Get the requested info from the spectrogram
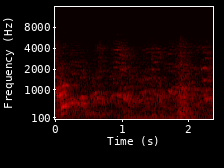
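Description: Faint voices over the background noise of an open-air football ground.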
